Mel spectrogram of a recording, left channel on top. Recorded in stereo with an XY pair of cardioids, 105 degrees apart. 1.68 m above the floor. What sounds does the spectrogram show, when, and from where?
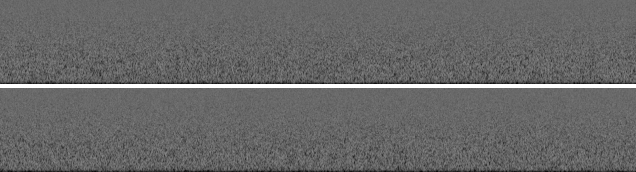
Only background noise.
